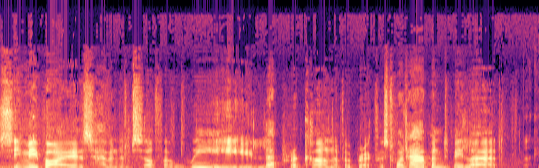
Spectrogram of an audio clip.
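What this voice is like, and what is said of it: Exaggerated put-on accent. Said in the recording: “we need to talk about this accent”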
